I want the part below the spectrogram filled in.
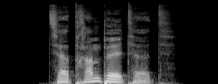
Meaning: inflection of zertrampeln: 1. second-person plural preterite 2. second-person plural subjunctive II
- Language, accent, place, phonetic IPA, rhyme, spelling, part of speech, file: German, Germany, Berlin, [t͡sɛɐ̯ˈtʁampl̩tət], -ampl̩tət, zertrampeltet, verb, De-zertrampeltet.ogg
